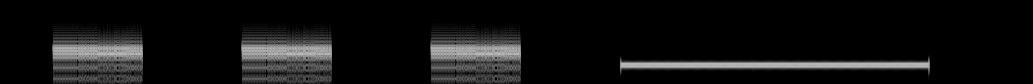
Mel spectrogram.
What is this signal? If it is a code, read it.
Emergency Alert System (SAME) tones (header bursts, then the 853 and 960 Hz attention tone), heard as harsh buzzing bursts, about 520.83 baud.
